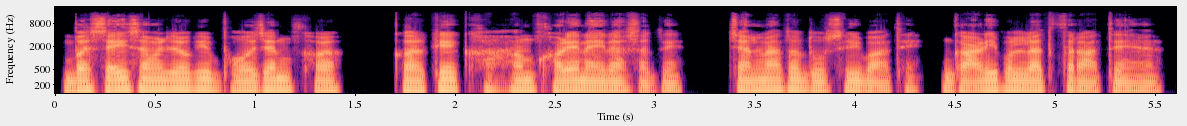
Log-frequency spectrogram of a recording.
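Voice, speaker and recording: A greedy, boastful old-school priest, as a man reading the story plays him, bragging and coaxing in a steady, mid-pitched voice. The voice is clear and resonant, recorded dry and close. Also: normal speed, no room sound, close to an everyday voice.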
